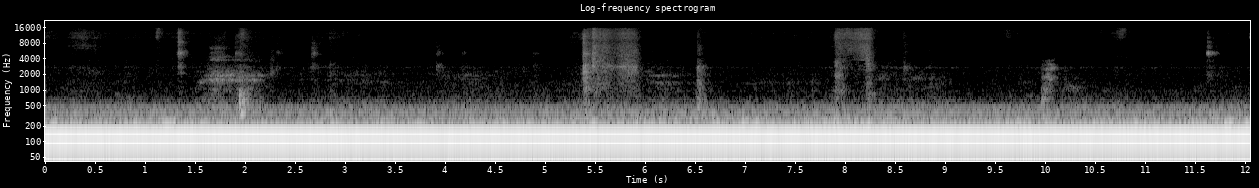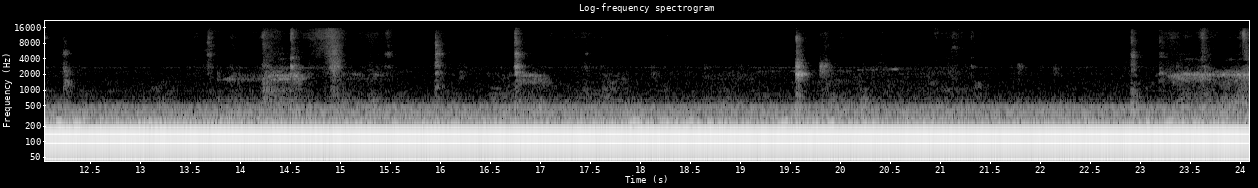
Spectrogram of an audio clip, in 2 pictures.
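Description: A steady low-pitched hum that does not change, with a few faint soft taps and rustles over it.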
